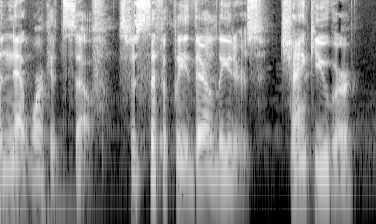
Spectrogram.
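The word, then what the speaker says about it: Cenk Uygur: This one's about the network itself, specifically their leaders, Chank Yuger, that's how the founder of TYT, Chanker, pronounces his name, by the way, and the self-labeled politically homeless and a consparion.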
